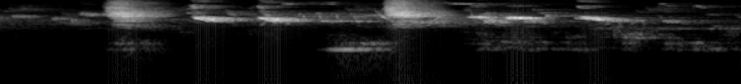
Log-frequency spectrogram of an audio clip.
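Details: Black drongo giving two loud harsh rasping bursts, each followed by bright whistled notes near four kilohertz, with lower mellow undertones beneath.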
